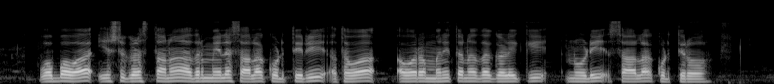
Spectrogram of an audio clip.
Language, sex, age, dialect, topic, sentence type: Kannada, male, 18-24, Dharwad Kannada, banking, question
